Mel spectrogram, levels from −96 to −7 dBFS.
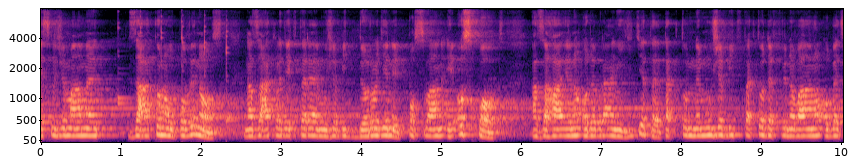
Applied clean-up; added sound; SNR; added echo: none; Marimba, xylophone; 16 dB; reverberation time 0.5 s.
